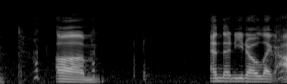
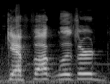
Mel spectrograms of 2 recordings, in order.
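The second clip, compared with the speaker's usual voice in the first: higher, louder repeat of "Get fucked, lizard"; louder taunt; 10 semitones higher, 8 dB louder than usual. Real, not acted. While fighting a lizard in the game, higher, louder taunt. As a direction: go up and hit it harder the second time.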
